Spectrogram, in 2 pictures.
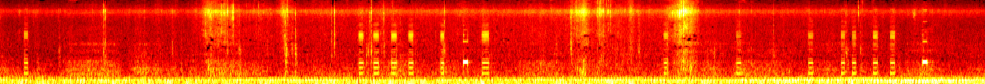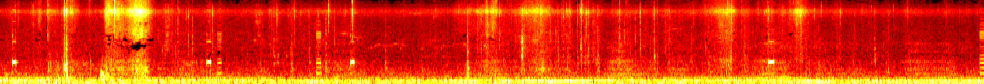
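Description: A metal detector's coil swishes through grass and leaves.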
